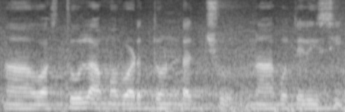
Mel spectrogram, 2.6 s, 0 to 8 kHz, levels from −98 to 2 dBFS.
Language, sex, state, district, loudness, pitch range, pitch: Telugu, male, Andhra Pradesh, Sri Satya Sai, -15 LUFS, 110-115 Hz, 115 Hz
